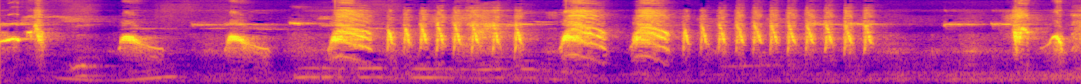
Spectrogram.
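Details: Long-tailed shrike in lively, richly varied song used as a master tutor recording: loud harsh high notes and squeaky phrases, then a fast buzzy run of about twenty rapid repeated notes, ending with more sharp chattering calls.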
